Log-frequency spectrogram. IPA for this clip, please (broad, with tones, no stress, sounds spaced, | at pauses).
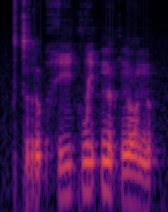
t r u˨˩ ʔ h iː˥˩ k w i˥˩ t̚ n ɯ˨˩ k̚ n o˨˩ n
